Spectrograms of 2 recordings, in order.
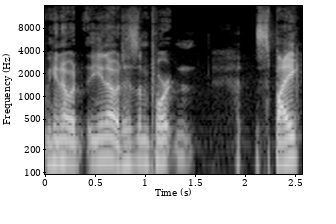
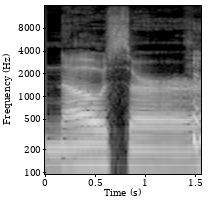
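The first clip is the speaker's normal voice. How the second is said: put-on dejected robot voice, lower; 3 semitones lower than usual. Retelling Grapple hanging his head: imitating Grapple dejected. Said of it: "hangs his head and goes".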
